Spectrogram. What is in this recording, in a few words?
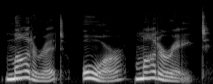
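"moderate", English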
